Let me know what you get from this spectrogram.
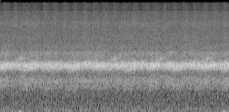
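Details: Night chorus of many frogs, plentiful after two consecutive wet years: a steady, continuous shrill trill that holds the same pitch throughout, with a few faint low bumps.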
